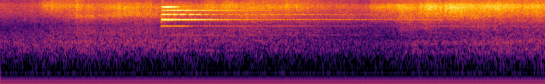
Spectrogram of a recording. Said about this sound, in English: So the bell is your invitation, the reminder to just be here.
